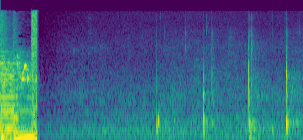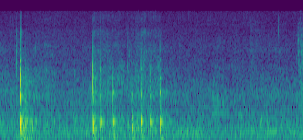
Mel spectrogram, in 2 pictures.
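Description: Guitar music that cuts off suddenly just under half a second in, then a quiet stretch with about eight light knocks and taps: a plastic stick-blender head knocking against the side of a plastic pitcher of soap batter, the blender's motor off.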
